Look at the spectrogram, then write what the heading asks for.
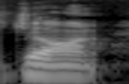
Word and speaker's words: Jean: It spells like Jean, but she said in the video it's John.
